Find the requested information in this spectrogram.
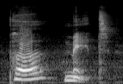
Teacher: Consiste en dos sílabas, el acento, la fuerza de pronunciación se halla en la sílaba mit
